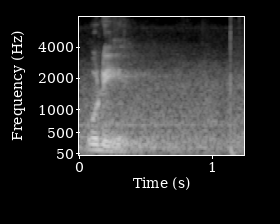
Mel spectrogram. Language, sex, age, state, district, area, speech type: Goan Konkani, male, 18-30, Goa, Tiswadi, rural, read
